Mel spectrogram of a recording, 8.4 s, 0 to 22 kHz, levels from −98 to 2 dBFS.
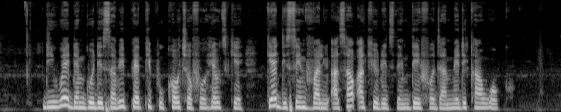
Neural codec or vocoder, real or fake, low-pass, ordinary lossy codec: vocoder, 48 kHz, 128 mel bands, Vocos; fake; none; none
